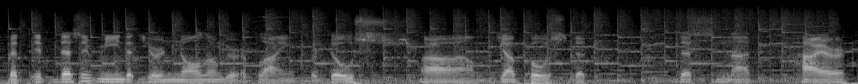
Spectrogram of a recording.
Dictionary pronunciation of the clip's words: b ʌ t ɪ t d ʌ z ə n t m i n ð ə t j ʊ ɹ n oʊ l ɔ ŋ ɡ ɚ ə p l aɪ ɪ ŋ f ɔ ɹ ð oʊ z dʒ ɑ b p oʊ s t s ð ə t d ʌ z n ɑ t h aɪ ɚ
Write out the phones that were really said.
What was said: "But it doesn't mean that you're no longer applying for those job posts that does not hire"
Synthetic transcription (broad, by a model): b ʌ t ɪ t d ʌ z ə n t m i n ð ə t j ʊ ɹ n oʊ l ɔ ŋ ɡ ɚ ə p l aɪ ɪ ŋ f ɔ ɹ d oʊ s dʒ ɑ b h oʊ s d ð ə t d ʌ s n ɑ t h aɪ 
